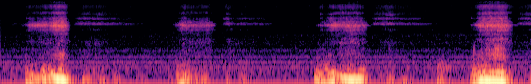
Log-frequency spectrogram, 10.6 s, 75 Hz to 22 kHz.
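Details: Labrador Retriever Futu, born November 2020 and kept on Jeju, snoring in sleep: four heavy, rattling low snores at uneven gaps of two to three seconds, the last the loudest.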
